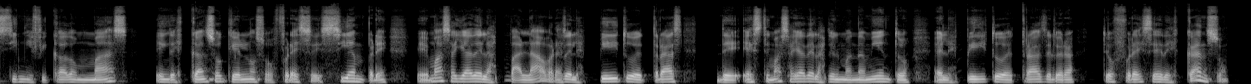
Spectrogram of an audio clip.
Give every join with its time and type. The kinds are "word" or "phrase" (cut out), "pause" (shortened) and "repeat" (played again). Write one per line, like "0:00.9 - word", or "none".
0:01.7 - word
0:04.3 - word
0:05.6 - word
0:07.7 - word
0:08.3 - word
0:10.5 - word
0:11.0 - word

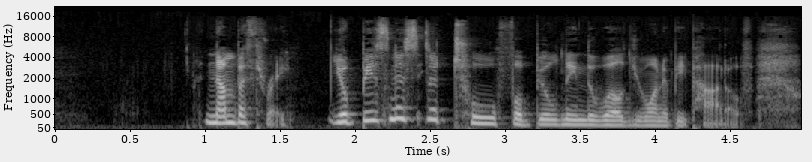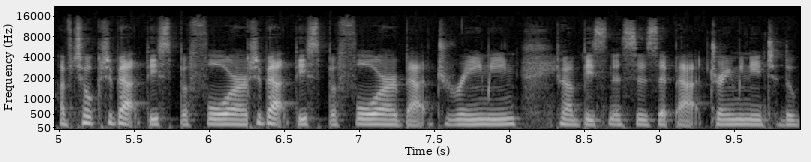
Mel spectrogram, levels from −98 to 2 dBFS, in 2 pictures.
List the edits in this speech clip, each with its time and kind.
0:02.5 - word
0:06.3 - repeat
0:08.3 - word

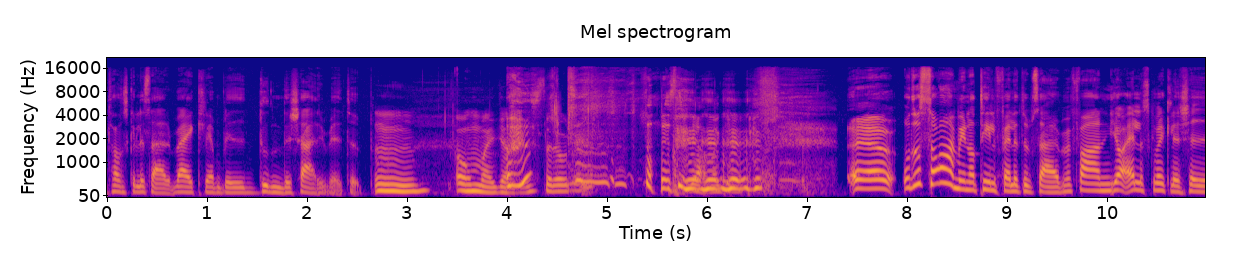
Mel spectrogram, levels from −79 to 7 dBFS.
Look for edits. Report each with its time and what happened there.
0:10.0 - word

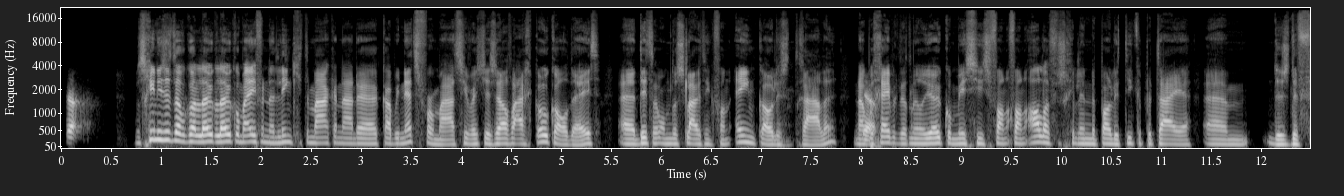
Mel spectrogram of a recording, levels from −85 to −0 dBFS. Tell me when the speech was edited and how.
0:01.5 - repeat
0:05.5 - pause
0:05.9 - word
0:07.8 - pause
0:08.5 - word
0:09.5 - repeat
0:11.4 - pause

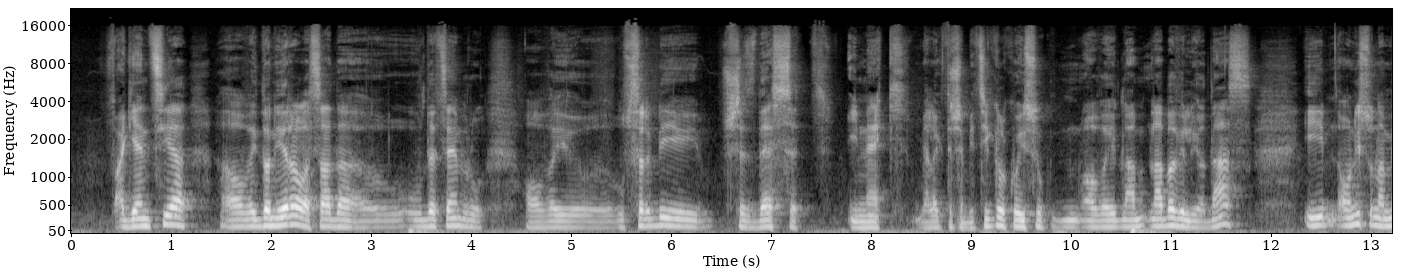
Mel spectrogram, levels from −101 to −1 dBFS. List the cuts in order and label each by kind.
none

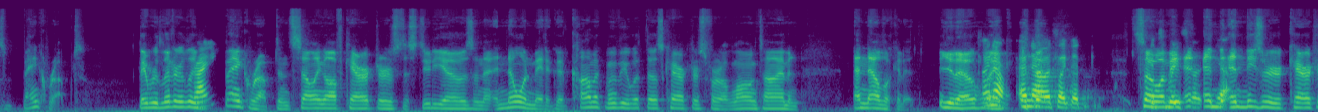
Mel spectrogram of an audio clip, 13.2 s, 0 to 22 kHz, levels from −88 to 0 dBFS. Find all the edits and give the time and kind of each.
none

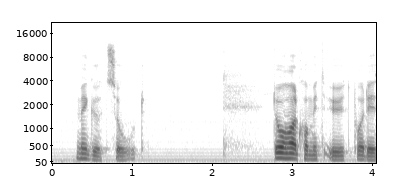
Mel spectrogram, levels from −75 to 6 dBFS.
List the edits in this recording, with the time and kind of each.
0:03.1 - word

